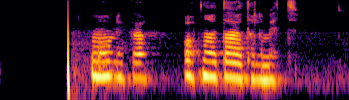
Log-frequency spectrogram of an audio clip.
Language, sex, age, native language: Icelandic, female, 40-49, Icelandic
